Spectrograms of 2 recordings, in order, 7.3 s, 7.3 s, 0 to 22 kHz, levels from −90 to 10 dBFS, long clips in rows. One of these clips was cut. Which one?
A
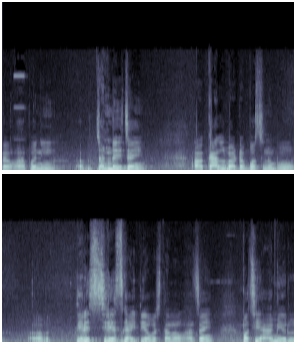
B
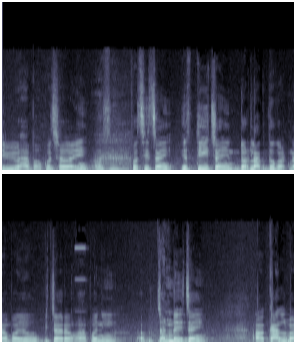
B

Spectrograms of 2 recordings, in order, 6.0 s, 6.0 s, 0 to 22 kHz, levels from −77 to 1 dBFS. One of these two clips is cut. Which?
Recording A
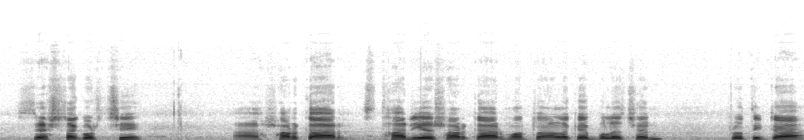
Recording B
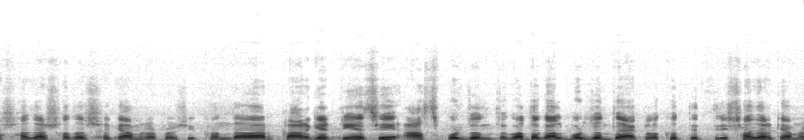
B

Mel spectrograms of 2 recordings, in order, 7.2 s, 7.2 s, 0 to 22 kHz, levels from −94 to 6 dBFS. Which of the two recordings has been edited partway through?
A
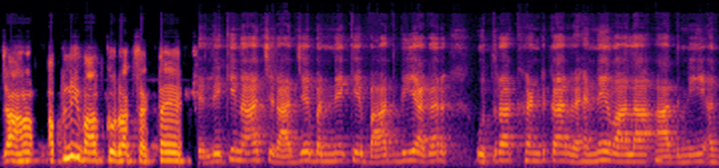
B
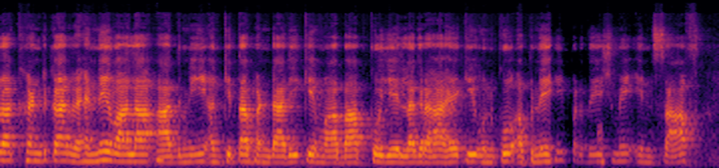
A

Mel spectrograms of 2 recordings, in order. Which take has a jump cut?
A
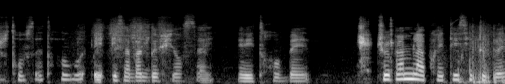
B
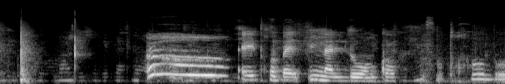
B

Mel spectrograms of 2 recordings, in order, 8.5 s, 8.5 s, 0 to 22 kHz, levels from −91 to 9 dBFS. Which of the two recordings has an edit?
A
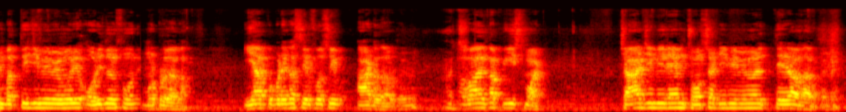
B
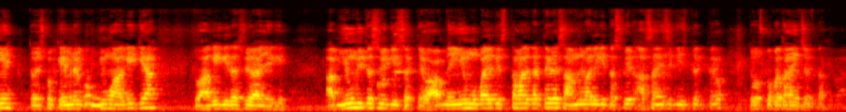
A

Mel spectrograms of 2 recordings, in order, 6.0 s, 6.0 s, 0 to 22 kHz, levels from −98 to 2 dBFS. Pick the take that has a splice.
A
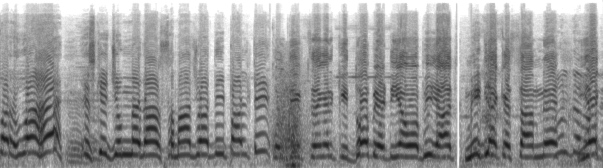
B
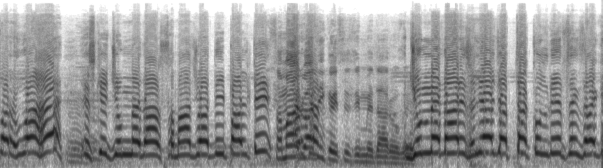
A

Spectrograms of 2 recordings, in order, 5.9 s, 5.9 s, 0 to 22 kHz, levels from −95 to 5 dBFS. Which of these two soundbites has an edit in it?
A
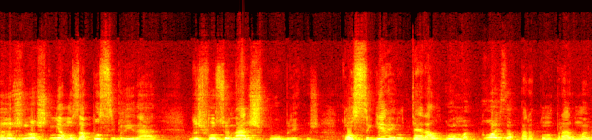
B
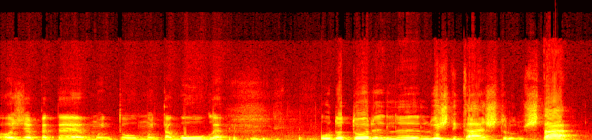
B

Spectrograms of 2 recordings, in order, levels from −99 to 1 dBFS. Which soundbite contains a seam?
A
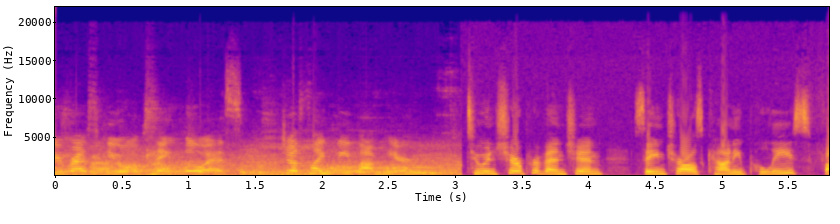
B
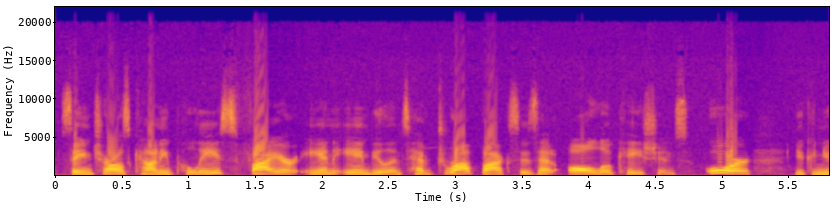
A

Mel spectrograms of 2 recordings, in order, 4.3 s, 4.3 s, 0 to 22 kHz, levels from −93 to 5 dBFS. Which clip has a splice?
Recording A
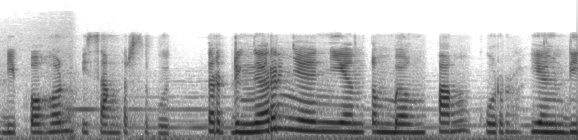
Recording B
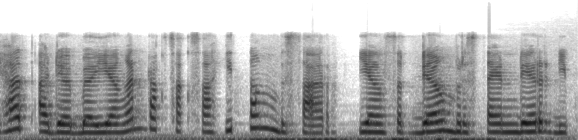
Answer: A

